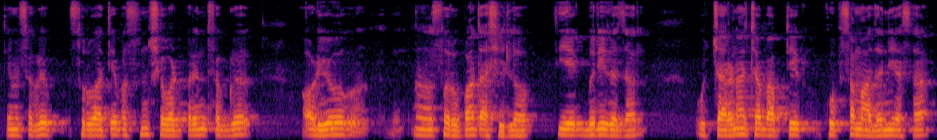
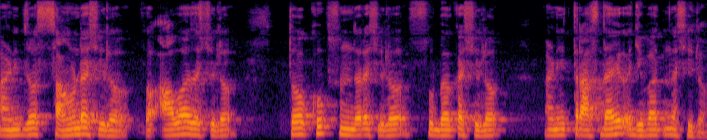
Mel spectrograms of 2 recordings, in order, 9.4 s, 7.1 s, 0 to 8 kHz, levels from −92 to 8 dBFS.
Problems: constant background noise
